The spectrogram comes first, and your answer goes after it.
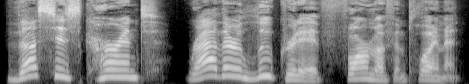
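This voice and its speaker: A woman's voice: fairly high pitch, sing-song, moderate pace, no room sound, studio quality. A woman playing a clever, smug teenage girl in a full-cast audiobook, with a wry and teasing way of talking. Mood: wry, knowing.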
